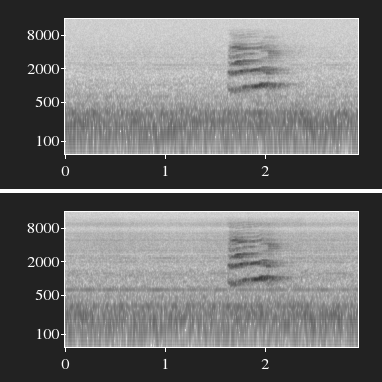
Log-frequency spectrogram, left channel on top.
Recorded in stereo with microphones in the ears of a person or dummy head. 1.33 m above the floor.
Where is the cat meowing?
25° right (ahead or behind), 1.5 m.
